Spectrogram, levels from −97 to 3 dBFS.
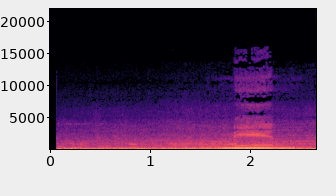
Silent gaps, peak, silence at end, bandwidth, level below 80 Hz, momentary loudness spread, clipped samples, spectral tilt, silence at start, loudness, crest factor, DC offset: none; -8 dBFS; 0 s; 12 kHz; -28 dBFS; 9 LU; under 0.1%; -7.5 dB/octave; 0.05 s; -26 LUFS; 16 dB; under 0.1%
